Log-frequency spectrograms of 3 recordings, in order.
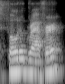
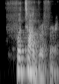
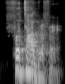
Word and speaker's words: photographer: this word uh the majority of people would pronounce this as photographer which is wrong of course photographer can you repeat that mr stream photographer photographer can you say photographer photographer yeah miss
